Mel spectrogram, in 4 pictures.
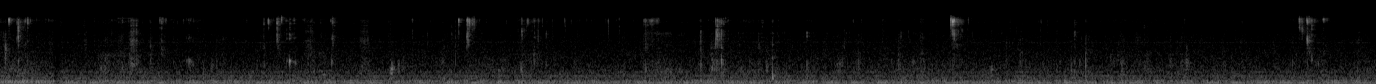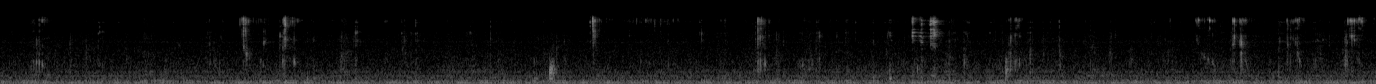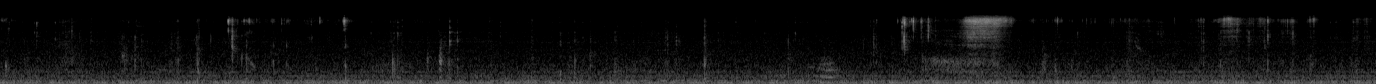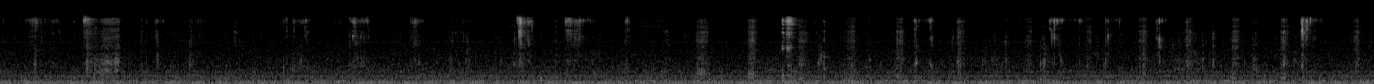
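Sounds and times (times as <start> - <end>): chewing and wet mouth sounds: 0.0 - 12.0, 13.0 - 13.4, 15.8 - 34.8, 36.2 - 55.0
low hum: 17.0 - 48.1.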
